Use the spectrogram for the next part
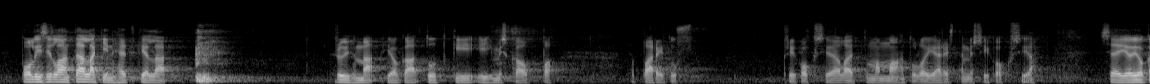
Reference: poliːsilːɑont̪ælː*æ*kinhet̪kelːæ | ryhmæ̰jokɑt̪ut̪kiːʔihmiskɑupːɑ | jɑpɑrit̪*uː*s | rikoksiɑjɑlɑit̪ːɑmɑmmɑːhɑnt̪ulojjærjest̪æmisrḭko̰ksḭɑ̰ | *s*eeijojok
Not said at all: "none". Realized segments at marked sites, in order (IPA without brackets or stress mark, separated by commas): æ, u, s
